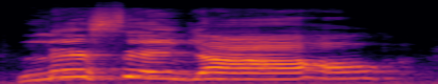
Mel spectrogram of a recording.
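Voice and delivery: high, drawn-out Southern preacher singsong. Retold or imitated. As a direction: stretch every phrase in a mocking Southern preacher chant.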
